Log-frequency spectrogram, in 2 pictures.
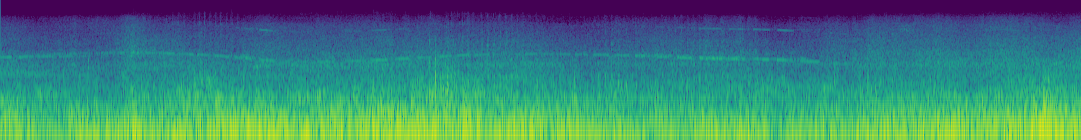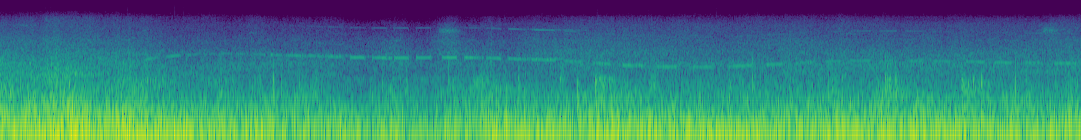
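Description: Wind rushes loudly and steadily past a hang glider in flight.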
